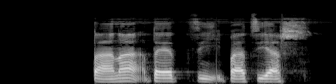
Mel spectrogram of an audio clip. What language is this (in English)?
Matsés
